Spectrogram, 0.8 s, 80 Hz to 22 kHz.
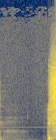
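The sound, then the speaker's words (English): A single sharp sneeze bursts out suddenly after a moment of near silence, loud, cutting off at the end. “Remember the old days when you used to like have like 10 rapid fire sneezes.”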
